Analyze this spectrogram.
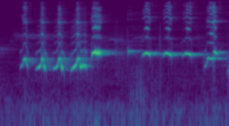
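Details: Lively white-rumped shama song, meant to make other shamas sing: four quick downward-slurred notes, then a series of steady, clear whistled notes repeated about every quarter second.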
